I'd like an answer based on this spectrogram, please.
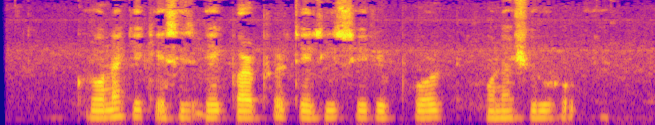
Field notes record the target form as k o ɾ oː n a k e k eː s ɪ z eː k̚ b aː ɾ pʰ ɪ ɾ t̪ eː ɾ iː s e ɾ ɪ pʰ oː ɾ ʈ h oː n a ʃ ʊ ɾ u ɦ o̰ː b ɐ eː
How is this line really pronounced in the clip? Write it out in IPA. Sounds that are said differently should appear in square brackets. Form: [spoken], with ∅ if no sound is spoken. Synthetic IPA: k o ɾ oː n a k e k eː s ɪ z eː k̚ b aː ɾ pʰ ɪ ɾ t̪ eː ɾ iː s e ɾ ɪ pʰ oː ɾ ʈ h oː n a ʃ ʊ ɾ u ɦ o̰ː [ɡ] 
